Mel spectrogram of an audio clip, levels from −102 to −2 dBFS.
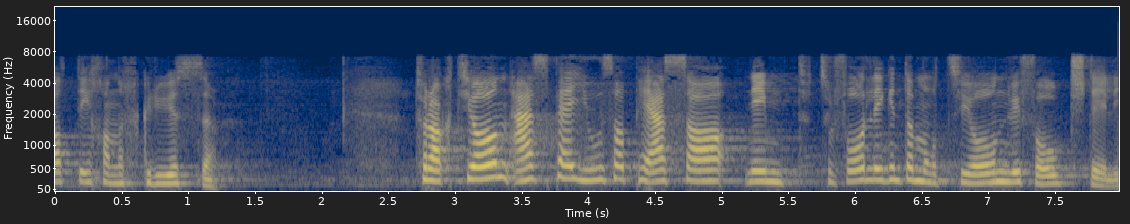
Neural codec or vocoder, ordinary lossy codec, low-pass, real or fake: none; Opus, 64 kbps; 7.2 kHz; real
